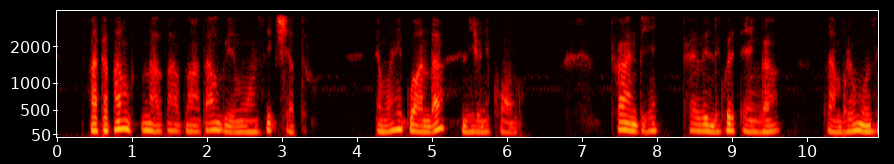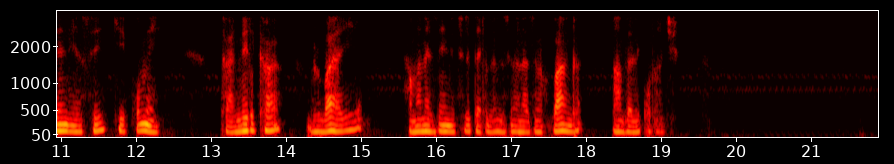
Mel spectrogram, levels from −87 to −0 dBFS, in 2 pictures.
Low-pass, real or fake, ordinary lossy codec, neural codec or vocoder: 3.6 kHz; fake; none; codec, 16 kHz in and 24 kHz out, 0.8 kbps, FocalCodec, streaming, 65536 codes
